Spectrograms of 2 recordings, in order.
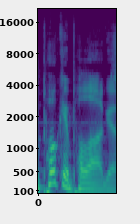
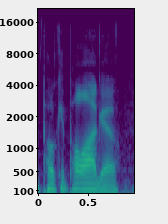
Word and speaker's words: Pokepelago: Because of archipelago? How do you say archipelago? Yes, archipelago. So Pokepelago. So Pokepelago, yeah, that makes sense.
